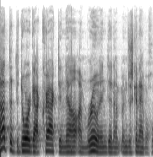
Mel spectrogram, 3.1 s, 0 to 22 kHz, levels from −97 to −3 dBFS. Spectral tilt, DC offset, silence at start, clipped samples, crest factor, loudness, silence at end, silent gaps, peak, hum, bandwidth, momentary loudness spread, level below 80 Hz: -7 dB/octave; under 0.1%; 0 s; under 0.1%; 16 dB; -17 LUFS; 0 s; none; 0 dBFS; none; 14 kHz; 11 LU; -72 dBFS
